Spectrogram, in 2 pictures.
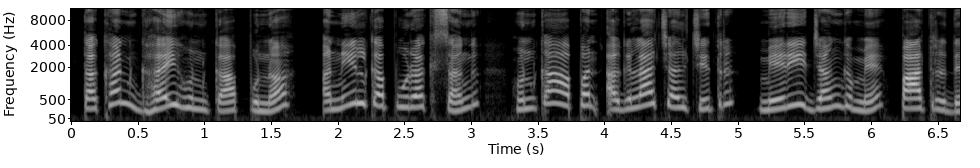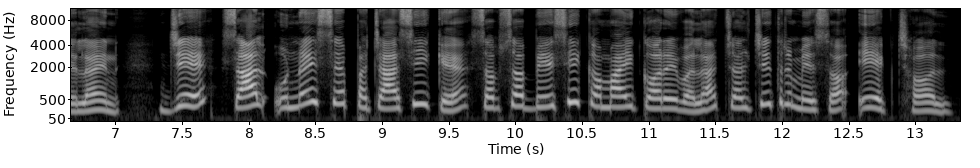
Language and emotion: Maithili, neutral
